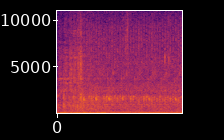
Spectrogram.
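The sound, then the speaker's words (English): A car engine idles at the start of a song with a steady, low rumble that holds even throughout, fairly quiet, with no voices over it. “Starts with a car.”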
